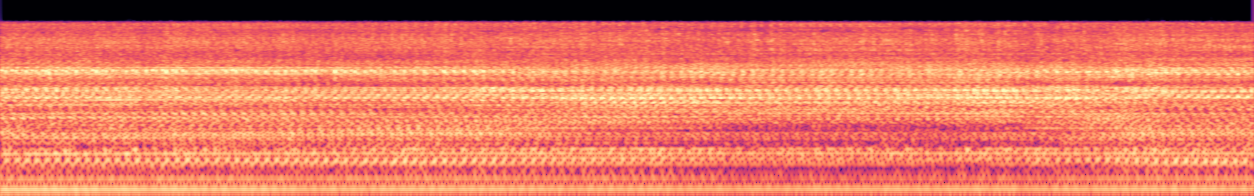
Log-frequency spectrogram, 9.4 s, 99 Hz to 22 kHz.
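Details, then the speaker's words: Deutz diesel engine driving a Lima generator, first start-up after repair, at about 1,800 rpm: steady even drone with no misses, knocks or hunting. Normal governed-speed running. "thinking that's pretty close to 1,800 right there."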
